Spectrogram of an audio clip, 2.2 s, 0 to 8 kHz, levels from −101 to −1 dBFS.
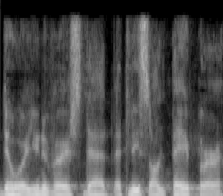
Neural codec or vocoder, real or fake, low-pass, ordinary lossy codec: codec, 24 kHz, 3 kbps, HILCodec; fake; 7.2 kHz; MP3, 64 kbps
